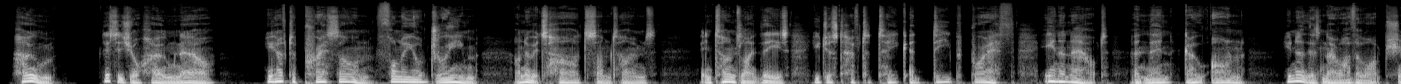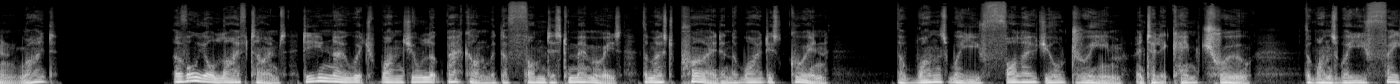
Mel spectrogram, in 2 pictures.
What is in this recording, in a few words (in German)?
en-uk off-stimme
